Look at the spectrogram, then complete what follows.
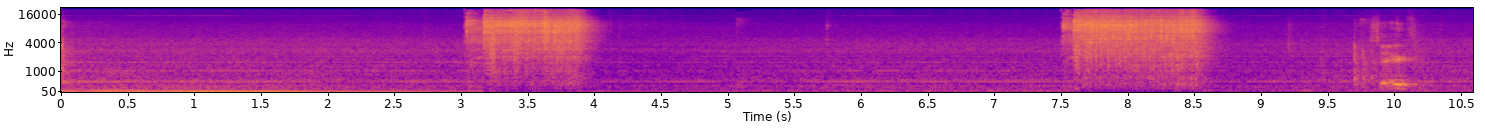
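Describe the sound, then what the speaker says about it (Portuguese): Two bursts of crackling tack welding as a welding machine on a moderate setting joins two metal pieces, each lasting about a second, with a shorter sharp crackle near the end and a low hum in between. "Primeira coisa que eu vou fazer aqui vai ser a questão de pontear uma peça na outra"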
